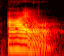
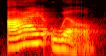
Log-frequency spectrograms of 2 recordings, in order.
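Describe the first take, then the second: First: Will is reduced to a short ul sound. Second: Will is said as a full separate word.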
